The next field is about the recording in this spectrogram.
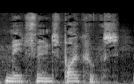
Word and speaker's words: Midtfyns Bryghus: Hi, in Denmark we pronounce Midtfyns Bryghus as Midtfyns Bryghus.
